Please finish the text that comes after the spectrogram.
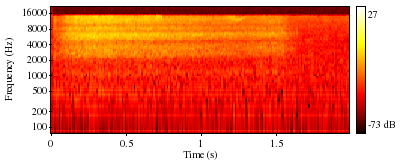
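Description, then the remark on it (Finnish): A single long, airy deep breath lasting about a second and a half, soft, taken during a guided stress-release exercise, then fading into quiet. No talking. “Ja sitten hengitä syvään hetken aikaa.”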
